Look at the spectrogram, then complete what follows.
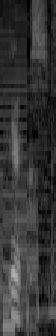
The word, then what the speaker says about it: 7iX: So this is pronounced Ix. You have to kind of stop yourself from saying something and then say X.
